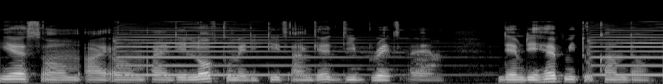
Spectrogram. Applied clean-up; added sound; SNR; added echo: none; Bowed string instrument; 7 dB; none.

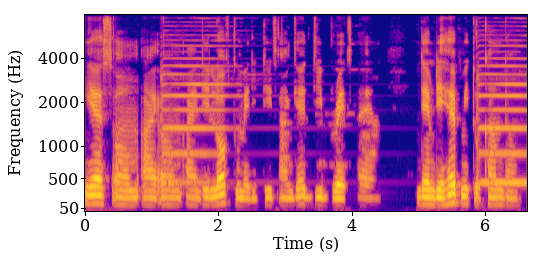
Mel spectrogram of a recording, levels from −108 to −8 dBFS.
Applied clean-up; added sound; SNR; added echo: classical method spectral subtraction.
